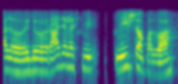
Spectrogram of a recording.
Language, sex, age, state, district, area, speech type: Kannada, male, 18-30, Karnataka, Chitradurga, rural, conversation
